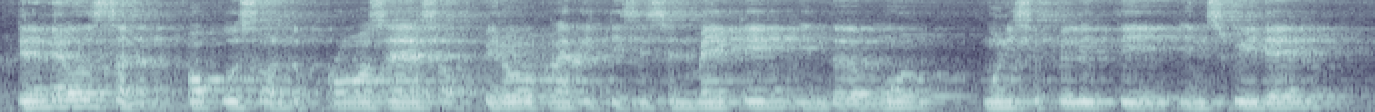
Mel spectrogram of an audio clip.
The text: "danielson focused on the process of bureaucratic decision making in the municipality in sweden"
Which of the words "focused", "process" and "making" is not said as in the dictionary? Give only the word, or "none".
focused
